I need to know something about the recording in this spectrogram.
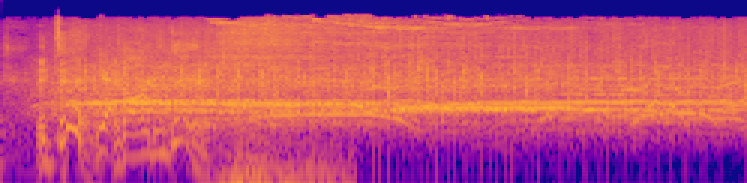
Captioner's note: audience cheers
